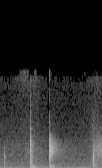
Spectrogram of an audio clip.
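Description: Snooker balls knock together with a sharp clack.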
